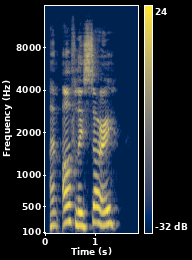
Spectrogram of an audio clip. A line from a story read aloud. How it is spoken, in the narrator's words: cried the boy in answer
